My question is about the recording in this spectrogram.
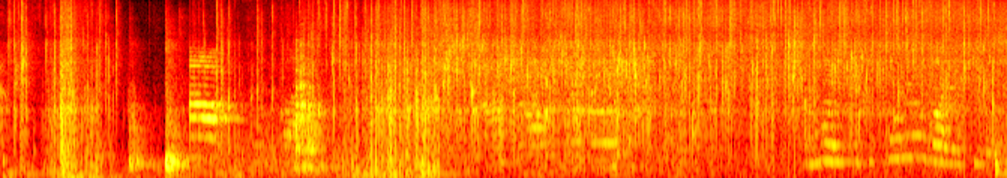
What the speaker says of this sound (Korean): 배달 오기 전에 감자튀김을 만들도록 하겠습니다.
